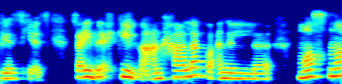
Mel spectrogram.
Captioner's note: speaking arabic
